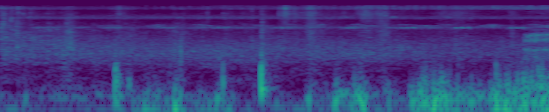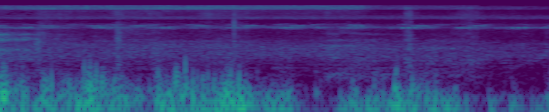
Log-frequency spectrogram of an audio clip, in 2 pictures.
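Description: Footsteps across grass with thumps from the handheld camera, heaviest in the middle stretch, while insects keep up a faint, steady high chirring in the background.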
